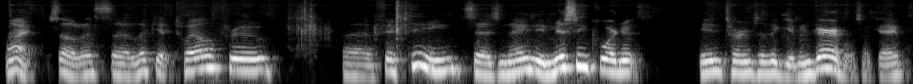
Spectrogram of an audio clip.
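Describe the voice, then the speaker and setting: A man's voice: a little high, expressive, unhurried, warm tone, slight background noise, low-quality recording. A man teaching a recorded lesson in an informal, explanatory way, often checking in with short tags like okay and all right. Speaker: geometry teacher.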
